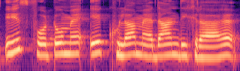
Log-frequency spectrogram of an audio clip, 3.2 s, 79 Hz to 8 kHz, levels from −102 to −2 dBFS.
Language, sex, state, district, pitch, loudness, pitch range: Hindi, female, Jharkhand, Deoghar, 230 Hz, -13 LUFS, 220-250 Hz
